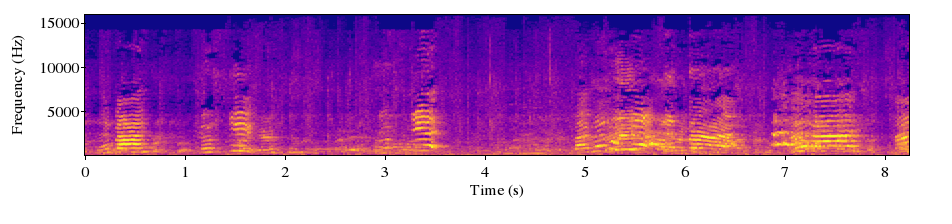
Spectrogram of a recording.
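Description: Young children's high-pitched voices calling out and chattering, with a sharp rising squeal about three seconds in and several voices at once, louder, from about five seconds on.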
